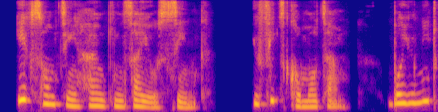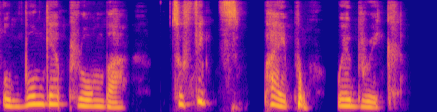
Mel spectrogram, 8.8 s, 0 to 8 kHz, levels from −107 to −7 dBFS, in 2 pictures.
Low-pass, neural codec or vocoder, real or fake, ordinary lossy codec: none; codec, 16 kHz, 4.8 kbps, FACodec; fake; none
